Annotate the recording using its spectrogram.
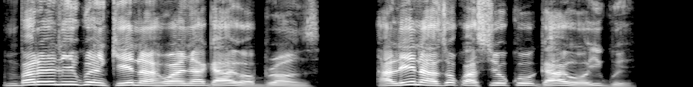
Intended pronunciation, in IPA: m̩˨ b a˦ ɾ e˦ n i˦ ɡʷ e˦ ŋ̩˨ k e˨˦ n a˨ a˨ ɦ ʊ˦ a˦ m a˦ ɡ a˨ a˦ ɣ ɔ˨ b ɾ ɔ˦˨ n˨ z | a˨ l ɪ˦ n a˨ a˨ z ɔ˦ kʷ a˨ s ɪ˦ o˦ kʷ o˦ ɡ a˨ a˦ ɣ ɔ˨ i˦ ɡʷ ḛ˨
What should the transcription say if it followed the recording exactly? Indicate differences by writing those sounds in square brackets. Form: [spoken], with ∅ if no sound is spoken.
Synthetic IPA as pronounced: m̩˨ b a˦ ɾ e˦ n i˦ ɡʷ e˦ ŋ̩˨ k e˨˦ n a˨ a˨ ɦ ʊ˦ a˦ [ɲ] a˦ ɡ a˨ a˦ ɣ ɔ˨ b ɾ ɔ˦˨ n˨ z | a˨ l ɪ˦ n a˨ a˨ z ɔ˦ kʷ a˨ s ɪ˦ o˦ kʷ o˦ ɡ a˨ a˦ ɣ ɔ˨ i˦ ɡʷ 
